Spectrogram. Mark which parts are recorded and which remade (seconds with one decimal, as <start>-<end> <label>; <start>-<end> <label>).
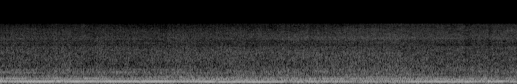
0.0-4.4 recorded; 4.4-5.2 remade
